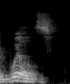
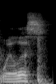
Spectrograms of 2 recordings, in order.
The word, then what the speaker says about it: Wills: solution the liberty solution or sorry wills derrick wills oh nice not willis i've been reading his name wrong for years now um with a forward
